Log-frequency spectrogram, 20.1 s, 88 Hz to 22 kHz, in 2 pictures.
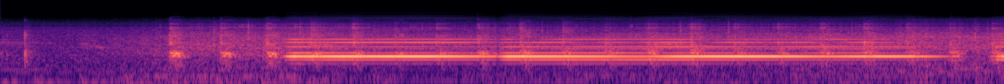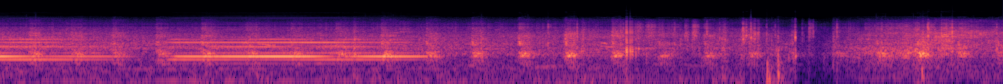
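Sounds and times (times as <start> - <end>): model train wheels ticking: 1.6 - 20.0
multi-chime steam whistle: 2.8 - 14.5.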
